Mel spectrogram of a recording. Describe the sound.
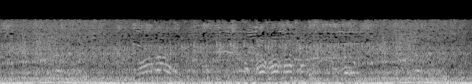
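Steady mechanical drone from the electric machine of a fairground swing ride, a low, engine-like hum that runs unbroken throughout, with voices in the background.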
